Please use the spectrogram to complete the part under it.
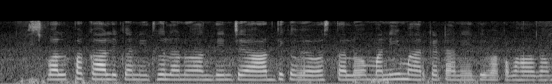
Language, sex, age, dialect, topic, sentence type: Telugu, female, 36-40, Central/Coastal, banking, statement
